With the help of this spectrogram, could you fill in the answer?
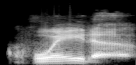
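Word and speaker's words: Qη: But what he calls what I what I've pronounced qua which is Q followed by the Greek um short vowel eta which I that's why I call it qua uh or qua um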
